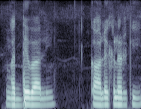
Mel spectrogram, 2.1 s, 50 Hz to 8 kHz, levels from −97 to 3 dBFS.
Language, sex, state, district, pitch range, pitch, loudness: Hindi, male, Uttar Pradesh, Budaun, 130-140 Hz, 135 Hz, -16 LUFS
